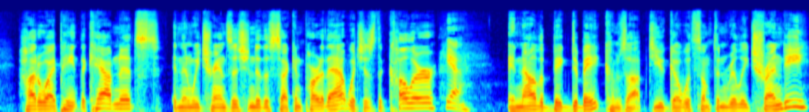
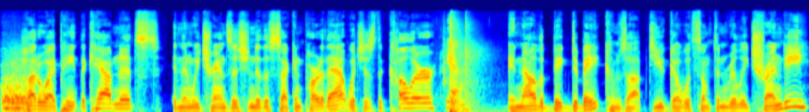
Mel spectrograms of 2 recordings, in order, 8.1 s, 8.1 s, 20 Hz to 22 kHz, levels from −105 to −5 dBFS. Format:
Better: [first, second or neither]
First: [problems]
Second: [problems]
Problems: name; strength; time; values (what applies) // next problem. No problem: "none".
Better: first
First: none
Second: footsteps; loud; at the start; peak 3 dB above the speech // door banging; noticeable; at 4.5 s; peak 2 dB below the speech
